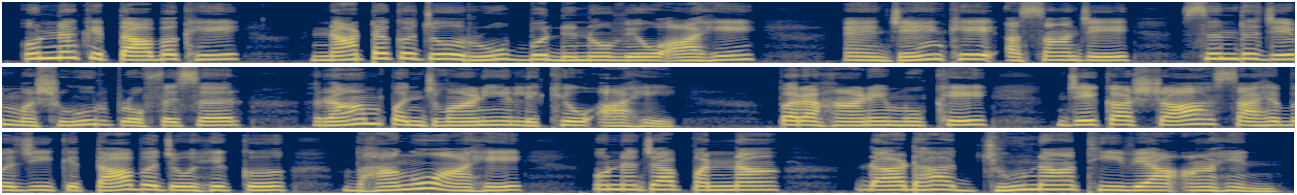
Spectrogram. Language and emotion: Sindhi, neutral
